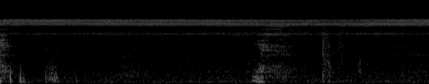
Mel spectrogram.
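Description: Forest insects keep up a steady, unbroken high-pitched buzz, with a few faint soft rustles or steps now and then.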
